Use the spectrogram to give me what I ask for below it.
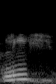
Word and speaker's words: Laois: You got Laois, perfect.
